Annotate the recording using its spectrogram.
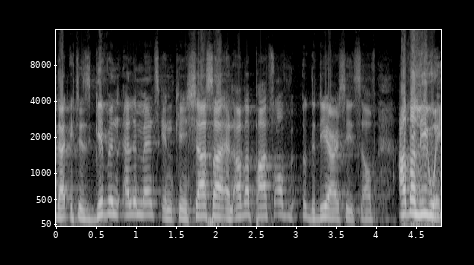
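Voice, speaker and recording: Loud, very fast speech from a man with a high pitch and ordinary pitch variation. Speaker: political economist and panellist. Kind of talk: panel discussion. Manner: halting, many false starts.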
